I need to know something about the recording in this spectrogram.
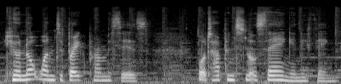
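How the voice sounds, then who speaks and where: A woman's voice: medium pitch, brisk, vocal fry, darkish tone, lightly acted. A woman playing a proud young exiled warrior queen in a game fan dub, firm and formal. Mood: composed. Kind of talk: fan dub voice acting of a fantasy story game. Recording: music behind the voice.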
